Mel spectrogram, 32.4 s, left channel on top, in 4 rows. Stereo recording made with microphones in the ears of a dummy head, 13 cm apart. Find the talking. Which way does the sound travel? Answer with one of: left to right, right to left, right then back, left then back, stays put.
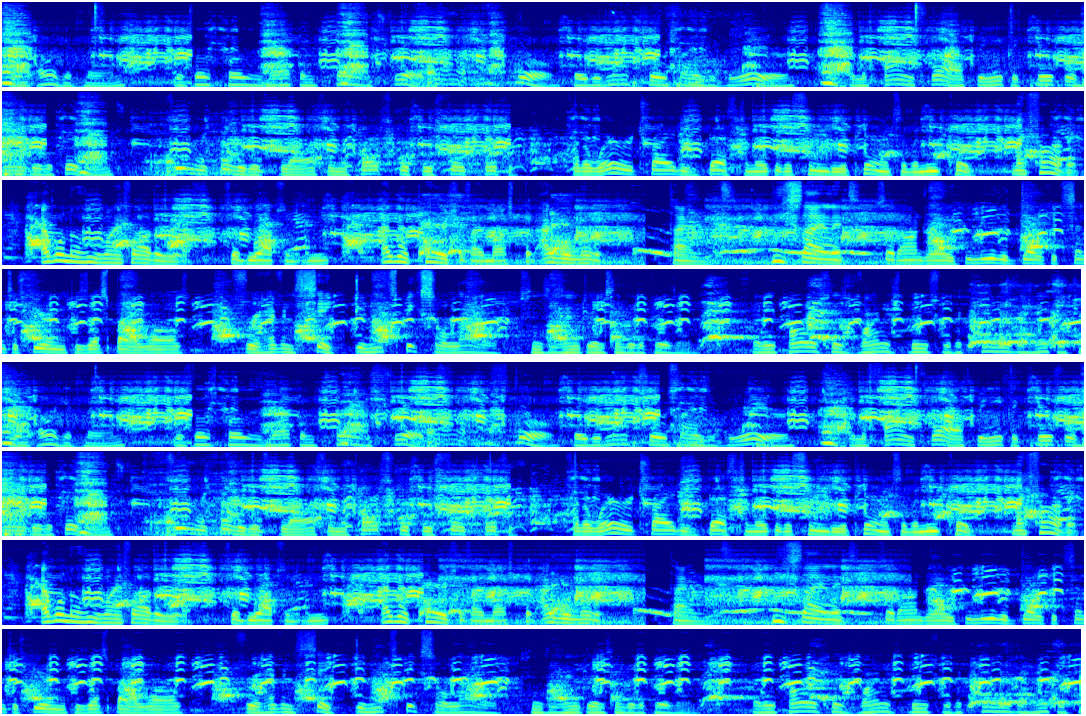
right to left.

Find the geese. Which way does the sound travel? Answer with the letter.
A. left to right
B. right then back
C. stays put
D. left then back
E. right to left
C.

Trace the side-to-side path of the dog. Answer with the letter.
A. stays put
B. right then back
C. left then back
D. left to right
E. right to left
B.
